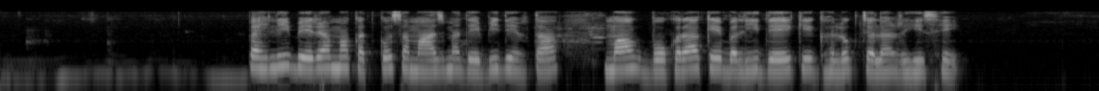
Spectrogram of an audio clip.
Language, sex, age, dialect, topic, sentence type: Chhattisgarhi, female, 18-24, Western/Budati/Khatahi, agriculture, statement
